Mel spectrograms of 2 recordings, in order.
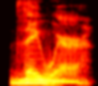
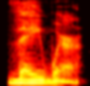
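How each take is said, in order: Both takes have the same delivery.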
